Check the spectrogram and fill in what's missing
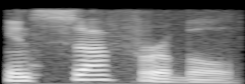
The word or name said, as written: insufferable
